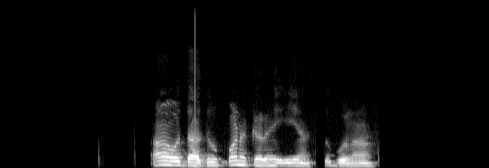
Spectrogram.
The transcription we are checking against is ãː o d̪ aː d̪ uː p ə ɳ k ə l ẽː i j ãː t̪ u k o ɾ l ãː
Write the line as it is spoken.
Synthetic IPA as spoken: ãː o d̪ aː d̪ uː p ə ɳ k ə ɾ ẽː i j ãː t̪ u ɡ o l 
